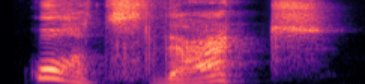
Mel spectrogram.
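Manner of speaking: loud rude roar. A narrator's reading. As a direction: bellow it out rudely, like a pompous snob. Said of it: "roared Mister Uppity".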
